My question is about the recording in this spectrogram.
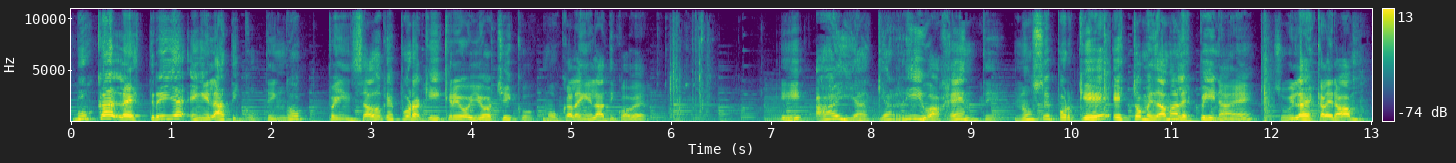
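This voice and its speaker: A man commentating a horror game for his viewers, joking and teasing, dropping to hushed suspense and then bursting into shrieks. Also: high-pitched, very animated, moderate pace, soft background music. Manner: swings between hushed suspense and sudden loud shrieks. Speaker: gaming youtuber. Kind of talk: excited let's-play commentary.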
